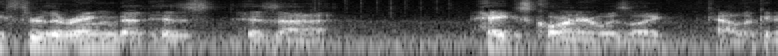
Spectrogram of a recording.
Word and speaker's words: Hague: It's Tim Hague. Hague.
